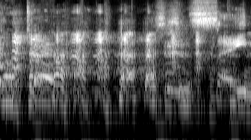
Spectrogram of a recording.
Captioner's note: laughing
